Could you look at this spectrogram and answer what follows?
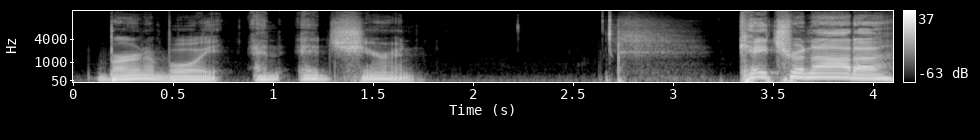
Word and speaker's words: Kaytranada: Kaytranada, I think it's pronounced that way, continues blending house, funk, R&B, and hip-hop.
